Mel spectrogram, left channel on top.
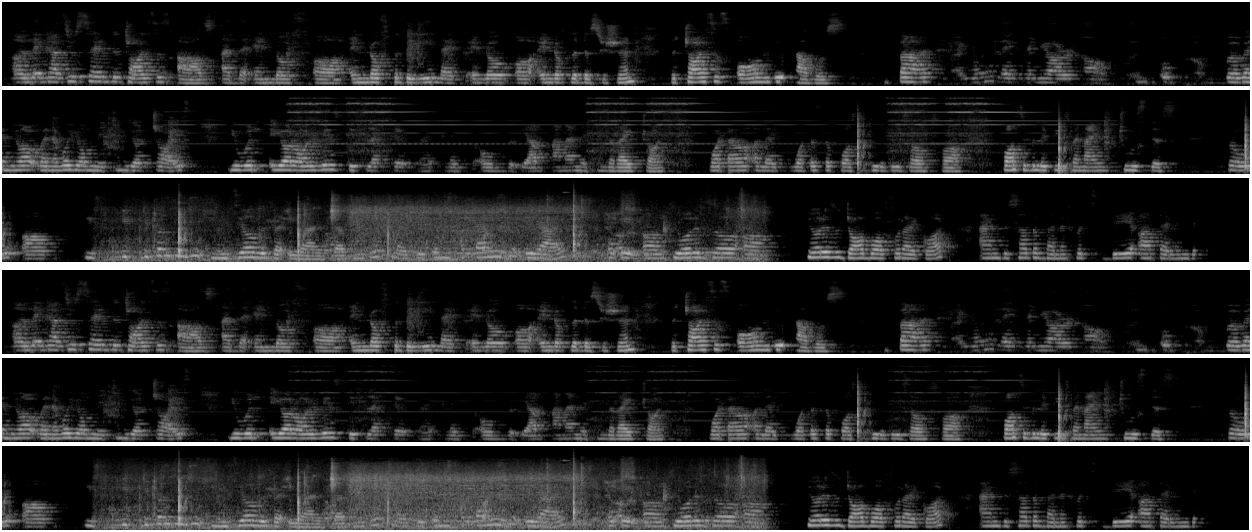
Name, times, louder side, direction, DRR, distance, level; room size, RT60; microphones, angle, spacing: voice 1, 0.0-8.4 9.0-24.5 24.7-36.9, left 1 dB, 5° left, 0.6 m, -33 dB
sound 1, 14.1-23.6, left 11 dB, 50° left, 1.2 m, -45 dB
sound 2, 21.0-21.7 22.1-22.2 23.0-23.6 24.9-25.5 26.7-27.3 27.6-28.4 28.8-29.3 30.3-31.2, right 1 dB, 10° right, 1.0 m, -33 dB
sound 3, 25.9-32.6, right 3 dB, 25° right, 1.4 m, -35 dB
22.0 x 7.5 x 3.4 m
head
